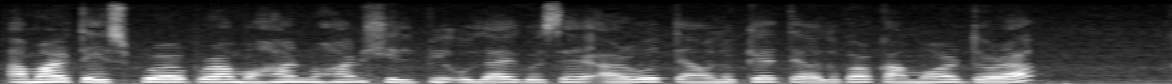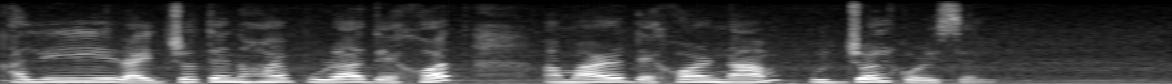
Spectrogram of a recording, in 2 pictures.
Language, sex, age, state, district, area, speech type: Assamese, female, 18-30, Assam, Sonitpur, rural, spontaneous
